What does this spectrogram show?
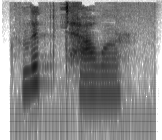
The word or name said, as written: liptauer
